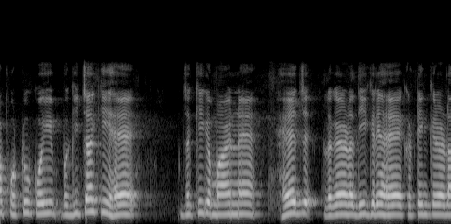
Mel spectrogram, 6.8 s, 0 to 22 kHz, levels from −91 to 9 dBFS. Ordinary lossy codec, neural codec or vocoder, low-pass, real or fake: none; vocoder, 44.1 kHz, 80 mel bands, Vocos; 7.2 kHz; fake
